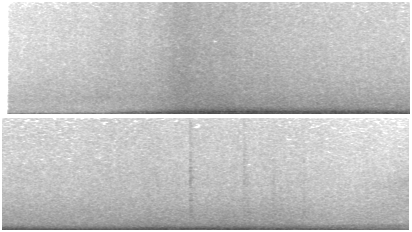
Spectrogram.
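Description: Deep rumbling sound effect for an animated logo intro: a low, slowly wavering drone that swells in over the first two seconds and holds, ending with a brief brighter hit as the logo appears.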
